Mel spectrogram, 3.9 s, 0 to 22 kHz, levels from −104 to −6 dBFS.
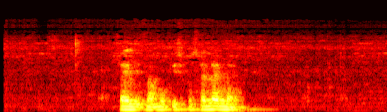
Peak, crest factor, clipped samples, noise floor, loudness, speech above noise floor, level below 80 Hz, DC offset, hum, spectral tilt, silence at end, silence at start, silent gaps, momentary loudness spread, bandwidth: -6 dBFS; 20 dB; under 0.1%; -59 dBFS; -22 LUFS; 38 dB; -52 dBFS; under 0.1%; none; -9.5 dB/octave; 1.3 s; 1.2 s; none; 9 LU; 6 kHz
